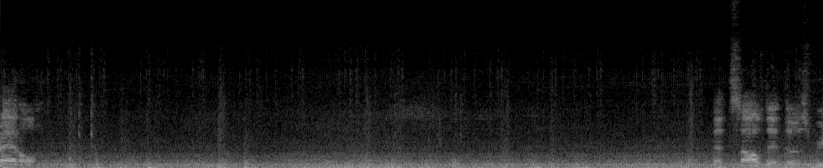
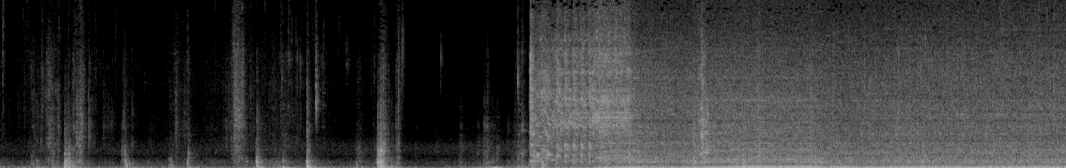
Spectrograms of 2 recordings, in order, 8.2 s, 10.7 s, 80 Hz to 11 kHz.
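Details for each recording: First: 2001 Toyota Avalon on a test drive over bumps after replacing the rear sway bar bushings (17 mm bar). Only steady tyre and road rumble, with no clunks or rattles. Clunk fixed; normal quiet ride. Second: 2001 Toyota Avalon on back roads at slow speed, before repair. Irregular dull clunks over bumps; shaking the wheels found nothing loose and tightening the spare and jack didn't help. Owner suspects worn rear sway bar bushings.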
